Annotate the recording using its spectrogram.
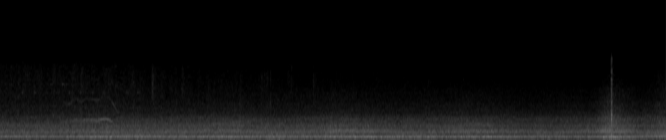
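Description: Packed ballpark crowd chanting "Cue-to" in unison to rattle the pitcher, a steady mass of voices. About nine seconds in comes a sharp crack of the bat meeting the pitch.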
